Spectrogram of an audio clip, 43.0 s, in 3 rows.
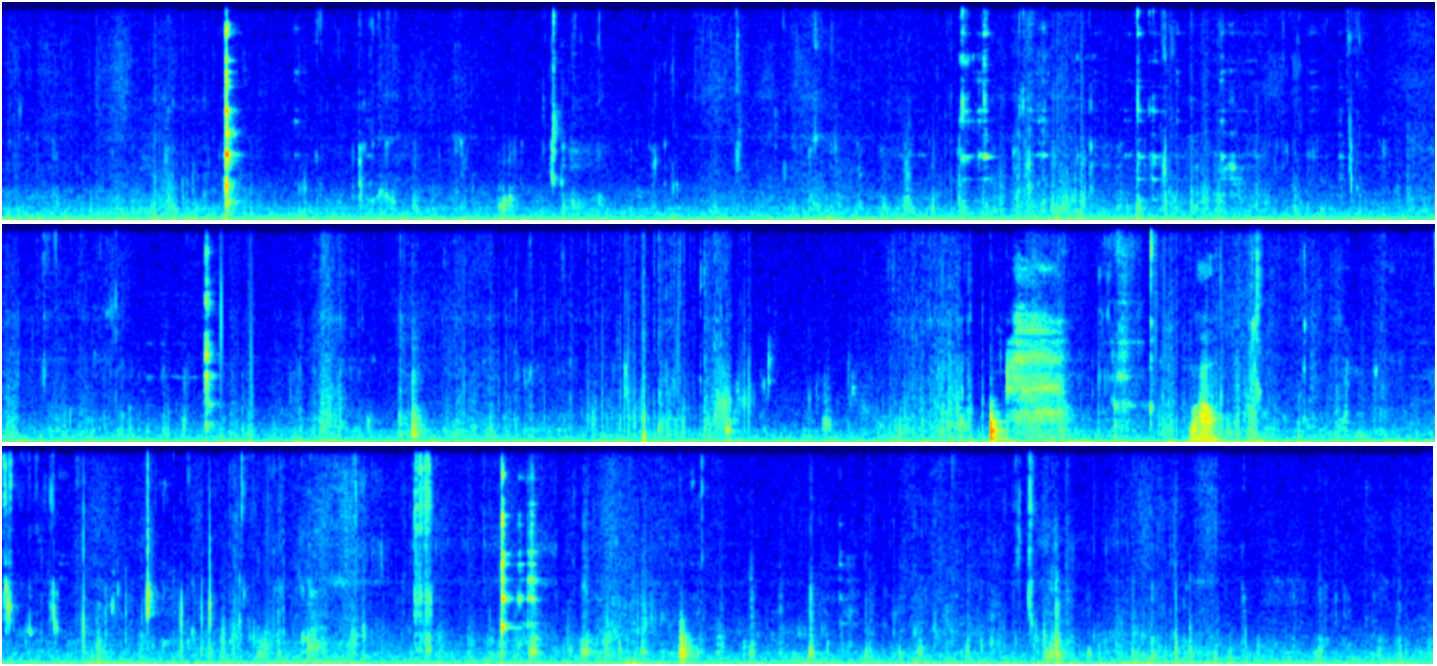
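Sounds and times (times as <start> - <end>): chewing and crunching: 0.1 - 24.2, 25.2 - 42.9.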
